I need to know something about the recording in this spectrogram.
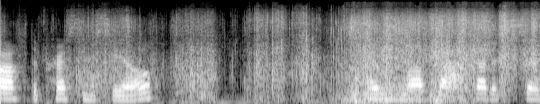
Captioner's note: plastic rustling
